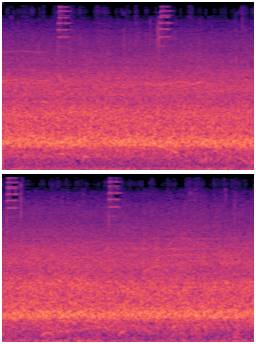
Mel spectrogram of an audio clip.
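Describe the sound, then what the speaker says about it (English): Constant broadband roar of a stadium crowd in a college football video game, NC State visiting UCLA, a dense, steady wash of many voices filling the whole span with no breaks and faint higher cheering streaks. "It's early, but this crowd is fired up. Listen to this noise here."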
